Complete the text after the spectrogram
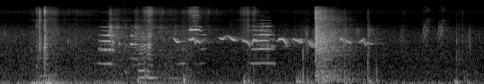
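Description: A metal door creaks and scrapes open.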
